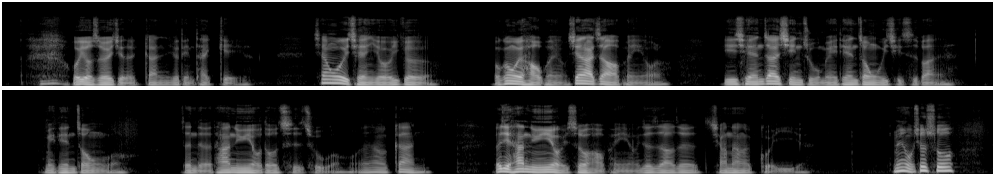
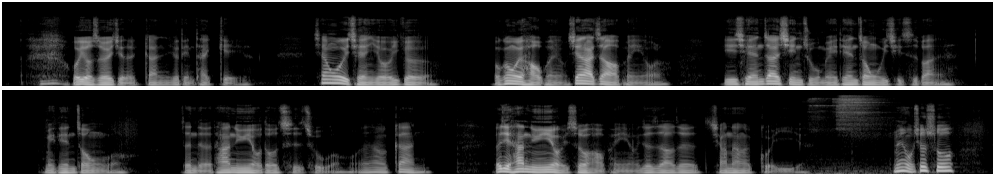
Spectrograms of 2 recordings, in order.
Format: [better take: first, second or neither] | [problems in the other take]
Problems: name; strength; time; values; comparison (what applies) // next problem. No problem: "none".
first | jangling keys; noticeable; at 18 s; peak 6 dB below the speech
